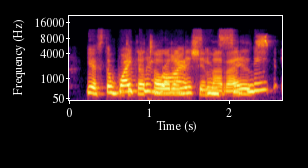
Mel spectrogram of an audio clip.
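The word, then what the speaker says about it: Wakeley: Am I pronouncing that right? Yes, the Wakely ndikataura riots in Sydney nezvemariots earlier this year eWatley in ekusydney April.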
